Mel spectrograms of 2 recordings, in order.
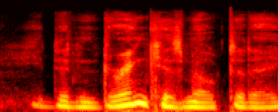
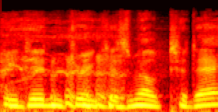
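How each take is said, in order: First: The stress falls on the word drink. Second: The stress falls on the word today. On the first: He took the milk in some other way. "He snorted it" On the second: He drank it on another day. "He drank it yesterday"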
